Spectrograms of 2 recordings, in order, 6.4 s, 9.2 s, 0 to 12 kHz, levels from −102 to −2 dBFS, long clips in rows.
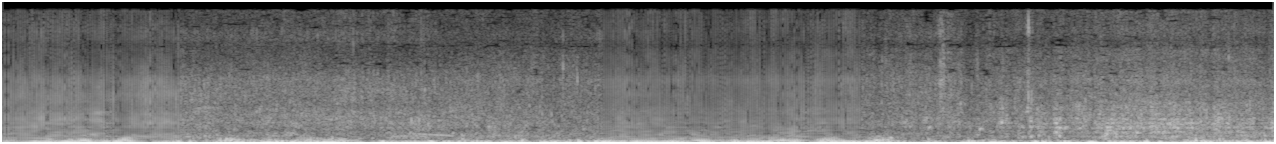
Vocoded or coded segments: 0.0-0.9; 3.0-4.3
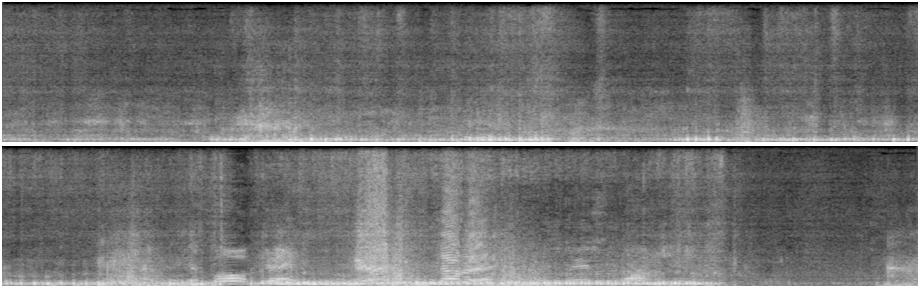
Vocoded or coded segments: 0.0-6.7; 7.7-9.2

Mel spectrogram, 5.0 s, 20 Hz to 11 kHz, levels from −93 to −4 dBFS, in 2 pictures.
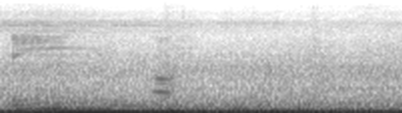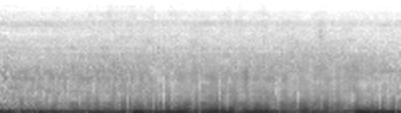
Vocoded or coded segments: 2.6-5.0

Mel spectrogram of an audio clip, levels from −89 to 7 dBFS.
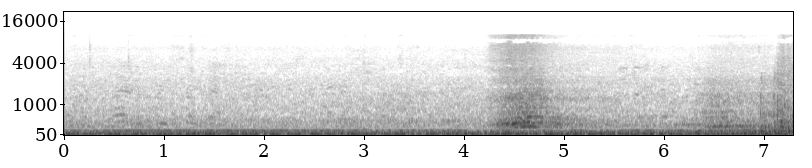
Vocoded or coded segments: none

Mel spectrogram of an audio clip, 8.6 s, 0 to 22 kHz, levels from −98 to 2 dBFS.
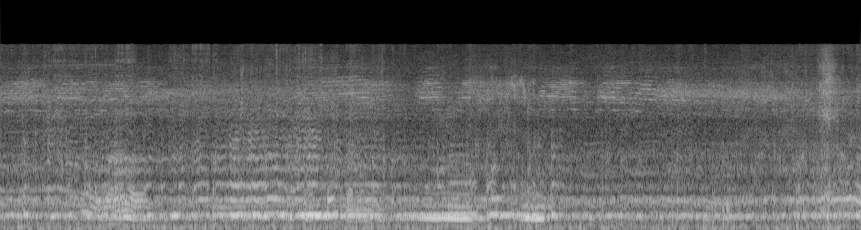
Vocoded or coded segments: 4.7-5.4; 7.4-8.6

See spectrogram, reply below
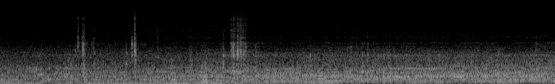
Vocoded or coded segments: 0.0-0.4; 1.5-5.6

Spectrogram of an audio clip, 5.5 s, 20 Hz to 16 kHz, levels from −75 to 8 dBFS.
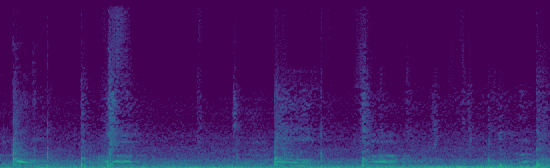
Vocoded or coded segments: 2.0-2.8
